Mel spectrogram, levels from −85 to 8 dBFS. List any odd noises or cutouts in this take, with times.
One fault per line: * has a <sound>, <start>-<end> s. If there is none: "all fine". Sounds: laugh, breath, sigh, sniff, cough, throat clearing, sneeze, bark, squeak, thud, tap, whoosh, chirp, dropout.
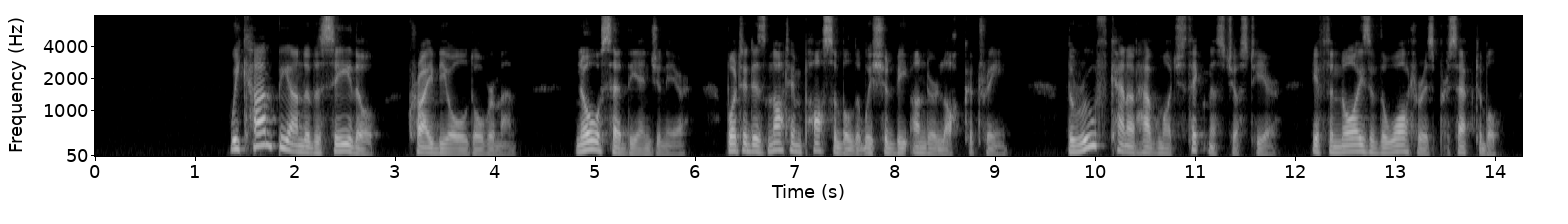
all fine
